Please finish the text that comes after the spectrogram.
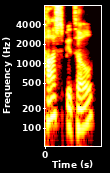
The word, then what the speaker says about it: hospital: en español como Hey hospital pero en español la H nunca se pronuncia nunca no nunca O sea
